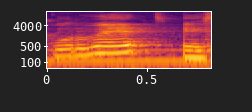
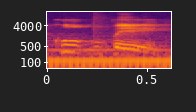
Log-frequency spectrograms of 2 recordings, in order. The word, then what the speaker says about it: Courbet: Sí, Gustave Courbet. Las T y las S no se pronuncian. Bien, Cada vez que las pronuncio me tiran un cachetazo. Okay, pero Courbet. Courbet para los paisanos.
